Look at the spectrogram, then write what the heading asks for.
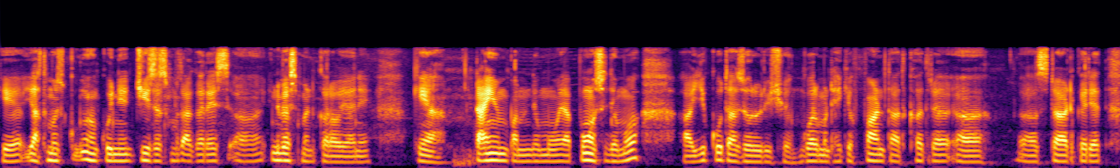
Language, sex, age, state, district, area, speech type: Kashmiri, male, 30-45, Jammu and Kashmir, Srinagar, urban, spontaneous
